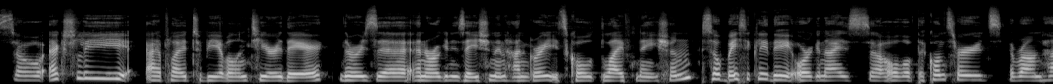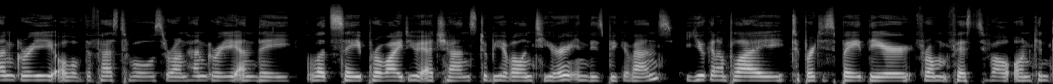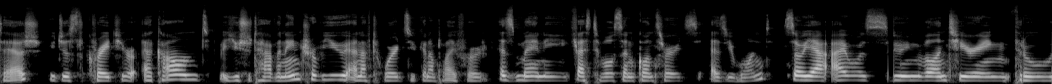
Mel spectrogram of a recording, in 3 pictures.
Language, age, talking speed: English, 20-39, 175 wpm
